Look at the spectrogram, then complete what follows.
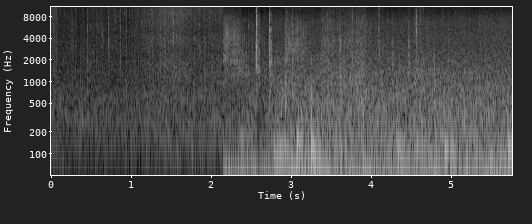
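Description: Dry leaf litter crunching and rustling underfoot, with sharp crackles. From about two seconds in it gets louder, over a low rumble like wind on the microphone.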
